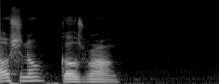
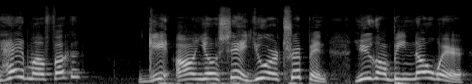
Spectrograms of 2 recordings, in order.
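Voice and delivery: raised, higher pitch, calling him out hard; blunt tough talk; 9 semitones higher than usual. Retold or imitated. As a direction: snap a friend out of slacking, no sugarcoating. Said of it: "Instead of telling them, like".

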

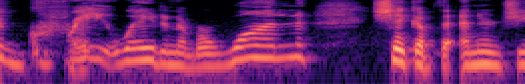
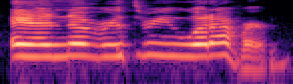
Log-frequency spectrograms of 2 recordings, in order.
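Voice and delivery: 1 laughing through it; 8 semitones higher, 6 dB louder than usual. Real, not acted. Laughing through her own list.

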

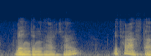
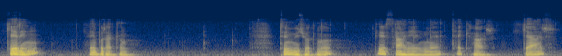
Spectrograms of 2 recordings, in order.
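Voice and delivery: usual speaking voice

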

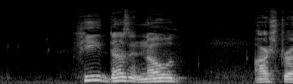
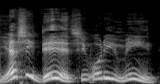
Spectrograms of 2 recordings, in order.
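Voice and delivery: high-pitched, indignant mock retort; insistent retort; 10 semitones higher than usual. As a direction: argue back as the insistent wife. Acted wife insisting in retold argument.

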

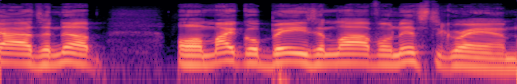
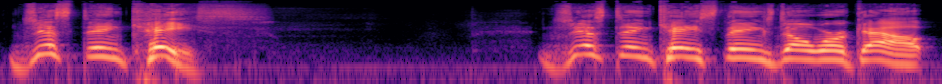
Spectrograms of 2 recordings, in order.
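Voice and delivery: drawn out; 3 semitones higher, much slower than usual. Real, not acted. Drawn out key phrase.

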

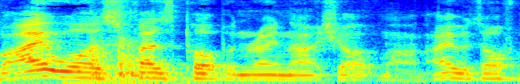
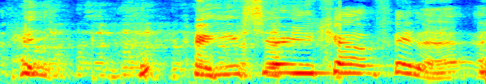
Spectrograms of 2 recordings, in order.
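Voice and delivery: much higher and louder, laughing through it; hammed-up teasing squeal; 11 semitones higher, 7 dB louder than usual. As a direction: keep up the mock squeal. Mocking innuendo, repeated.

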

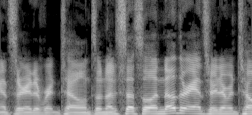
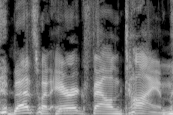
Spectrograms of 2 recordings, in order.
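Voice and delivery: laughing; 7 semitones higher, slower than usual. Real, not acted. Still laughing after the joke.

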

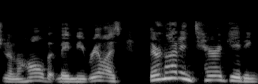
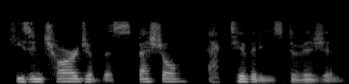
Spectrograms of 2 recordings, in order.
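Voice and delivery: exasperated; 2 semitones lower, 7 dB quieter than usual. Retold or imitated. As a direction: explain it softly, fed up with the question. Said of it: "kind of exasperated".

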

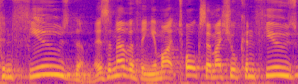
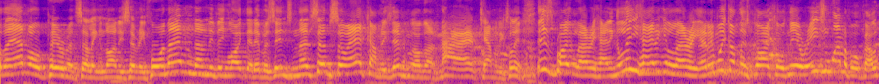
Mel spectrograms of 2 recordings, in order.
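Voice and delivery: rambling salesman; 3 semitones higher, faster than usual. Pretend. Salesman gabbling to a prospect, fast and nervous. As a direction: rattle through the denials without a breath. Overeager salesman babbling defensively.

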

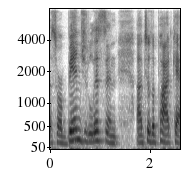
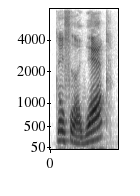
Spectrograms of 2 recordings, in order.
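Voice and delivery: ordinary delivery

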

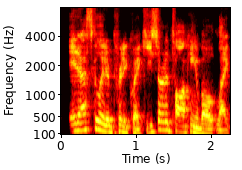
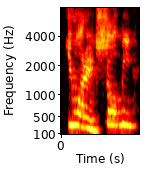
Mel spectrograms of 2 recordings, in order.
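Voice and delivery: very high-pitched indignant challenge; imitating outraged customer. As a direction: mimic the affronted customer, pitched way up. Offended customer closing in, acted out.

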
